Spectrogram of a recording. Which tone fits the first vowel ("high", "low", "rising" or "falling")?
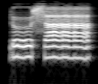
high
